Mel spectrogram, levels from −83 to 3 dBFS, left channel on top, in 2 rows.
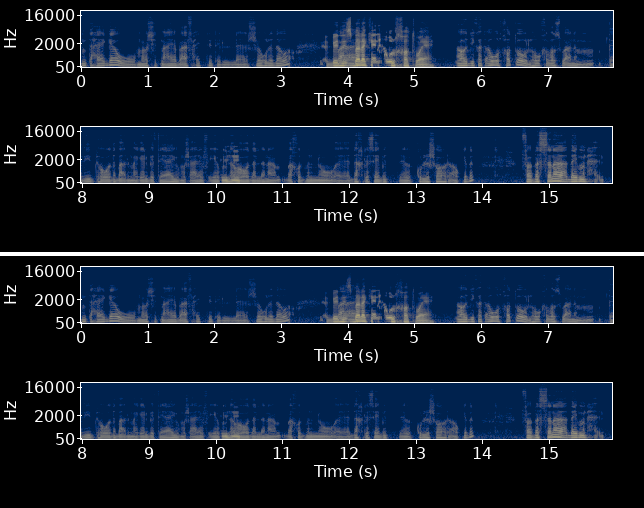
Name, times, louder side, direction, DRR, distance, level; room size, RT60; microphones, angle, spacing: voice 1, 0.0-3.5 3.8-4.2 5.6-13.9 14.4-15.8, left 1 dB, 25° left, 4.0 m, -40 dB
voice 2, 3.6-5.3 10.1-10.4, left 2 dB, 70° left, 1.8 m, -30 dB
head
